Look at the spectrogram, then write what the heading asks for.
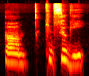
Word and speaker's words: kintsugi: And so that's where this Japanese phrase, I got to look it up again because I hate saying it wrong, kintsugi, KINTSUGI, and it means join with gold.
